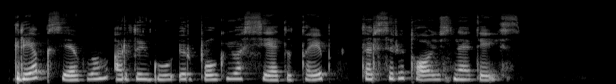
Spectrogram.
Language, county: Lithuanian, Kaunas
